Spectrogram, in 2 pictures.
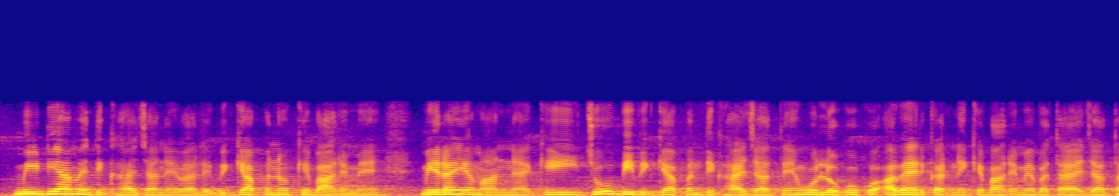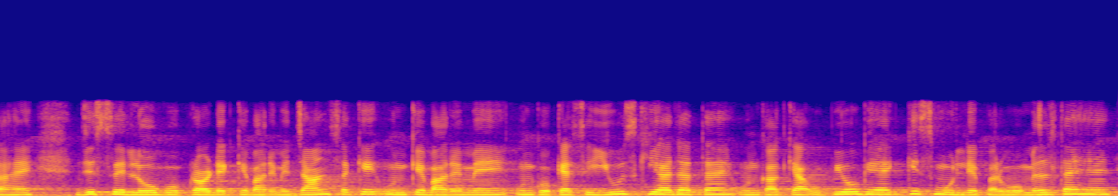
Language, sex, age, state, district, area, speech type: Hindi, female, 18-30, Rajasthan, Jodhpur, urban, spontaneous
